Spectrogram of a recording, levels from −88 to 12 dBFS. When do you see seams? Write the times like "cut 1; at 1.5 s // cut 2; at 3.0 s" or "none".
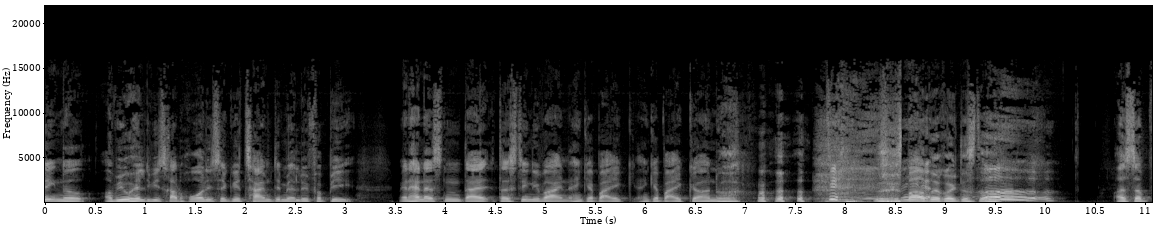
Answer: cut 1; at 8.6 s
